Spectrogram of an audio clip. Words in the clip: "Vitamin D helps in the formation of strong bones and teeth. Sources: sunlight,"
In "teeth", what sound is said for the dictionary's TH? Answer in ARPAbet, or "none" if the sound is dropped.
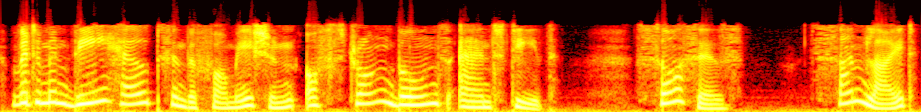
T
